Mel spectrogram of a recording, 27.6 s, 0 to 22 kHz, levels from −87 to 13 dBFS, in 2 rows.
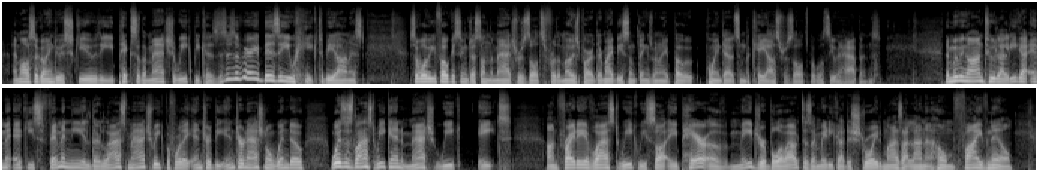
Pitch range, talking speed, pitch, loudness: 110-150 Hz, 215 wpm, 130 Hz, -22 LUFS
